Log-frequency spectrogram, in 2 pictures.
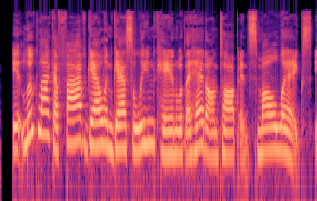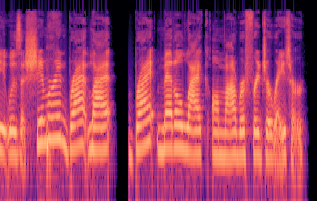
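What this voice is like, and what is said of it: Put-on Southern American accent. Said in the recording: “to do this in a Southern accent ... I am going to do the accent for this one.”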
